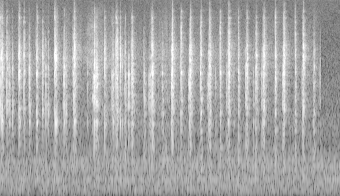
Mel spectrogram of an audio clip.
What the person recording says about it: can hear how that rattles inside of there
